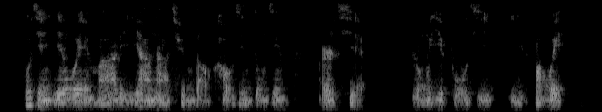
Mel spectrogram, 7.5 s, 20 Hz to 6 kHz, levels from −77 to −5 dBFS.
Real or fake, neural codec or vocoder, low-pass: fake; vocoder, 22.05 kHz, 80 mel bands, HiFi-GAN; 5.4 kHz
